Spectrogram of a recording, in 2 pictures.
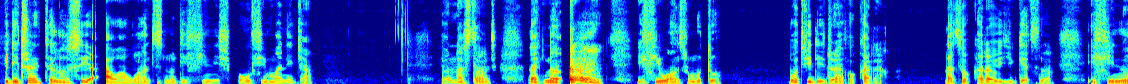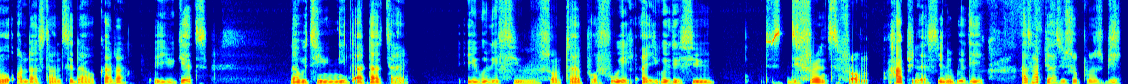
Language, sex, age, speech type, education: Nigerian Pidgin, male, 15-29, spontaneous, tertiary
